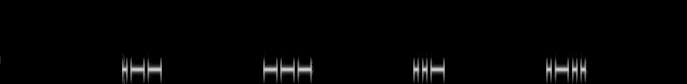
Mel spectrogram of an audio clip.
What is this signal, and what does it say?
Morse code, heard as a keyed tone, about 28 wpm, spaced as for 8 wpm, 700 Hz. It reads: WOUL
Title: 8x Character Spacing - Top 100 Words - 28wpm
